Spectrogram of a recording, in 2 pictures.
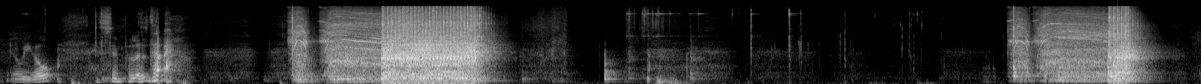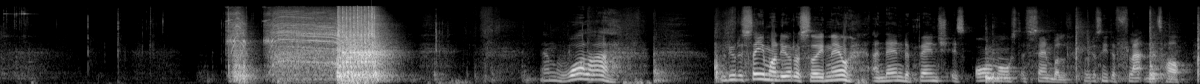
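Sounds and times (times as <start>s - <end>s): impact driver whining and hammering: 2.8s - 5.1s, 10.0s - 11.6s, 14.2s - 16.1s.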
